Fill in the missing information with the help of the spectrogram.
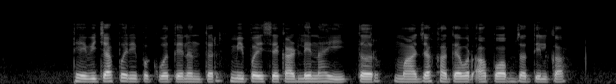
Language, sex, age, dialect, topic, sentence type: Marathi, male, 18-24, Standard Marathi, banking, question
